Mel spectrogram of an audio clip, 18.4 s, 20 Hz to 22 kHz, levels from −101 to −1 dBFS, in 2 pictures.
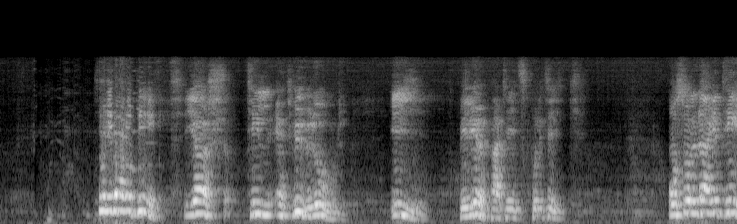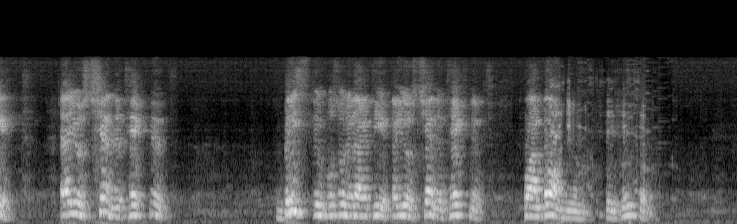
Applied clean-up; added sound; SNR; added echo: neural separator model SepFormer DNS4.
